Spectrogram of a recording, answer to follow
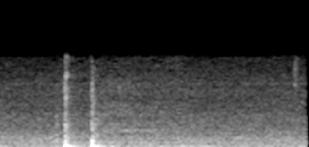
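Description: Micropipette clicking against a plastic rack of pipette tips: two sharp clicks about a fifth of a second apart, then a faint soft knock.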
